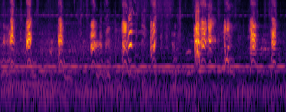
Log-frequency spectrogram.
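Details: Puppies fighting big dogs for food; sharp, short barks and yips repeated roughly every half second over a steady hum.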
